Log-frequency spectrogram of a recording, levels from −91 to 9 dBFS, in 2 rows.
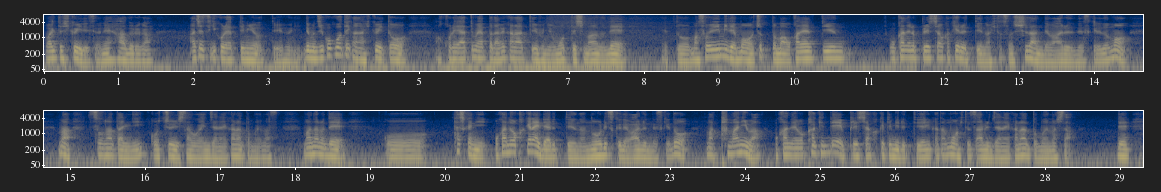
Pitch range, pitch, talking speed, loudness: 105-130 Hz, 115 Hz, 520 characters per minute, -30 LUFS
